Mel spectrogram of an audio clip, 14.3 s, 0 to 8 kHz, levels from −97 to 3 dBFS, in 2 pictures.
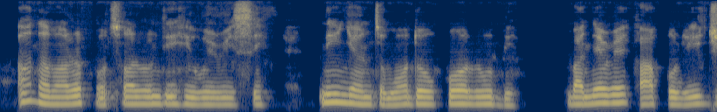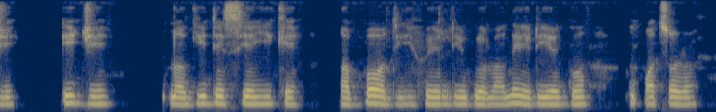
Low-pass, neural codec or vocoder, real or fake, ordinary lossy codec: none; codec, 16 kHz, 16 kbps, FunCodec, trained on LibriTTS, 50 frames a second; fake; none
